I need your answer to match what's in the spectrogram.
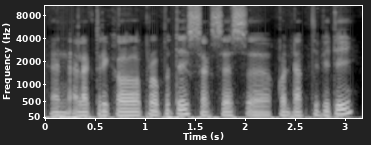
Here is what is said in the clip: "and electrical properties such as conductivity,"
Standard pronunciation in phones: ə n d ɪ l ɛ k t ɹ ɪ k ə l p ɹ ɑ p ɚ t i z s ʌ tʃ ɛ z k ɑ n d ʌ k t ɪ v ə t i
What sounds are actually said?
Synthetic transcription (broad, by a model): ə n ɪ l ɛ k t ɹ ɪ k ə l p ɹ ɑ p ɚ t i s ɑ s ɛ s k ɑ n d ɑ k t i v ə t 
